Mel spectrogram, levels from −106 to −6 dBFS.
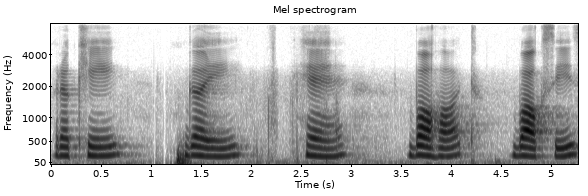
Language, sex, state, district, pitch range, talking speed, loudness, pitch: Hindi, female, Punjab, Fazilka, 180-195 Hz, 70 wpm, -19 LUFS, 190 Hz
